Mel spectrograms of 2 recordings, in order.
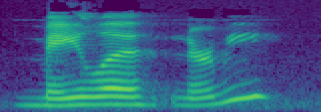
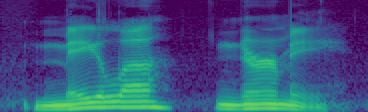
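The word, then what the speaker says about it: Maila Nurmi: I would say Mayla Nurmi. – Mayla Nurmi. Yeah, I think you're right.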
